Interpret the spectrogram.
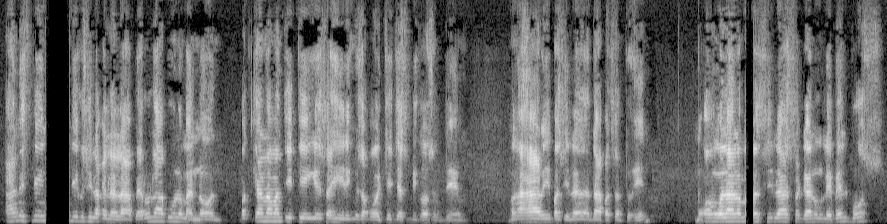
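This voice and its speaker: A man's voice: fairly high pitch, fairly even intonation, normal speed, fairly bright tone. A middle-aged man hosting a livestream as a father, calling out his critics with rhetorical questions and a wronged tone. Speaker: livestream host. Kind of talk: ranting livestream talk.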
